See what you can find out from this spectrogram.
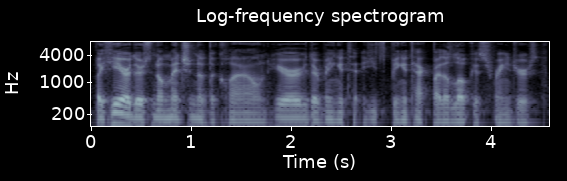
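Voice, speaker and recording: Very deep-voiced congested man. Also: fairly even intonation, a little fast. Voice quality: nasal, stuffy. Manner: rambling, full of fillers and restarts. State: congested from illness. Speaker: comic book reviewer. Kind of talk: casual comic review.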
